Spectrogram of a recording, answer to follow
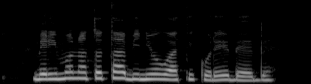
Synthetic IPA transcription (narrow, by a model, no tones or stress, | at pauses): meɾimɔnat̪ɔt̪abinioɣwat̪ikoɾebɛːbɛ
